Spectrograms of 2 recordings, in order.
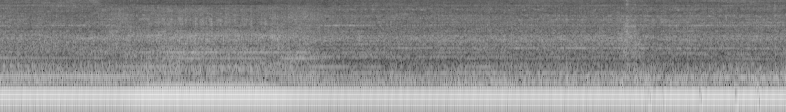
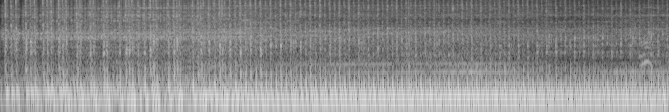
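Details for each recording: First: Newly bought leaking tractor in neutral idles low and unevenly, wavering and wanting to die. Water in the fuel is suspected despite fresh gas; rough running. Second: Tractor with brush hog, in neutral with choke out, after revving it while blocking the intake air to clear a carburetor jet clog: steady low chugging idle, even and without stumbles; now running cleanly.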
